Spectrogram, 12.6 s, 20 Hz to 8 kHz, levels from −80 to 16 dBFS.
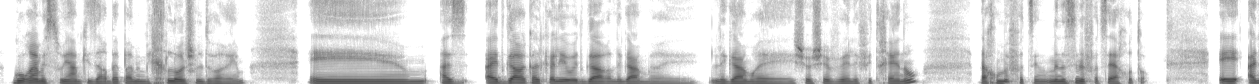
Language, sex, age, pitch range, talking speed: Hebrew, female, 30-49, 160-215 Hz, 115 wpm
